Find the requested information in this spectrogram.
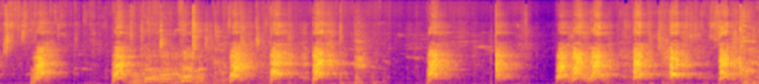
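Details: Early-morning barking by a German Shepherd at another dog outside: loud, rasping barks in irregular bursts, some grouped in quick runs of three or four, with brief silent gaps.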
